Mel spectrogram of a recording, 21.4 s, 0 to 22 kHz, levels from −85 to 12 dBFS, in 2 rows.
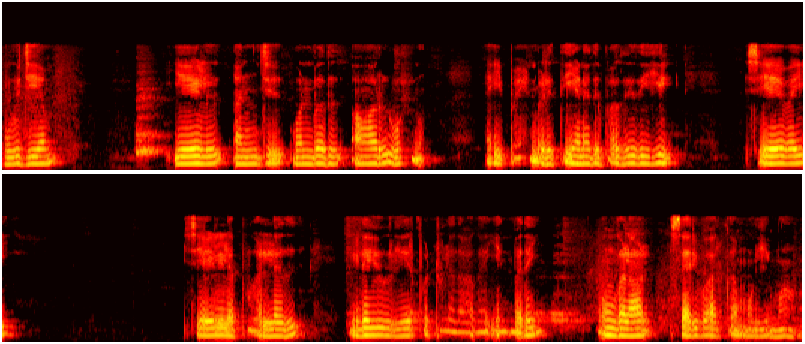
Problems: constant background noise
